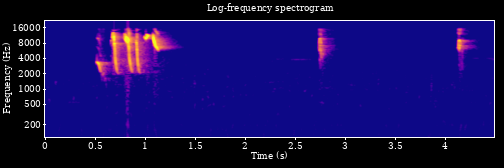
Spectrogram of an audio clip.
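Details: Buffy-fronted seedeater song for rousing caged birds following moult: a rapid run of five high, piercing notes from a lower opening, followed by two single sharp chips spaced over a second apart.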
